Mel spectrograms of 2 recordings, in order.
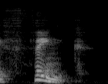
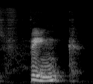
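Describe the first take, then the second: First: "think" with a dental th, not an f; native th. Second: "think" pronounced "fink"; Cockney f for th. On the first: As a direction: say "think" like a native Brit, tongue between teeth. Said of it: "a native Brit will say think". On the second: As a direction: demonstrate Cockney "think", with f in place of th. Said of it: "if you want to learn the Cockney English". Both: Shown as a demonstration.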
